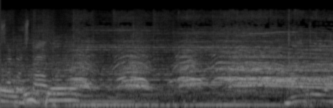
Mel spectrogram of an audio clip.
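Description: A group of girls cheering and shouting together in a rhythmic run of high calls, over background music with a steady low beat.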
